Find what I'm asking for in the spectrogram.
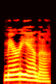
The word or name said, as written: marianna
